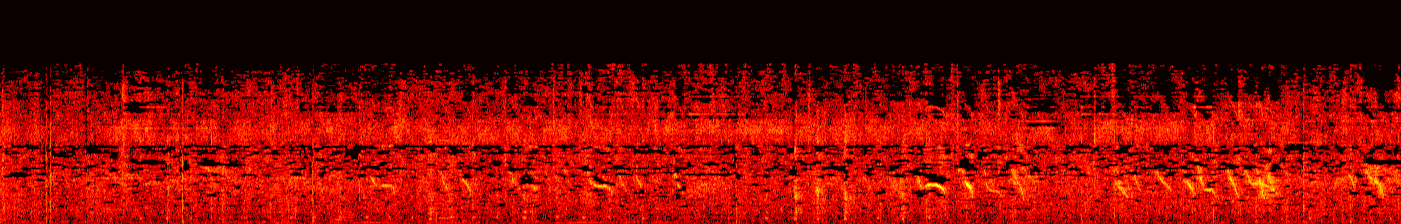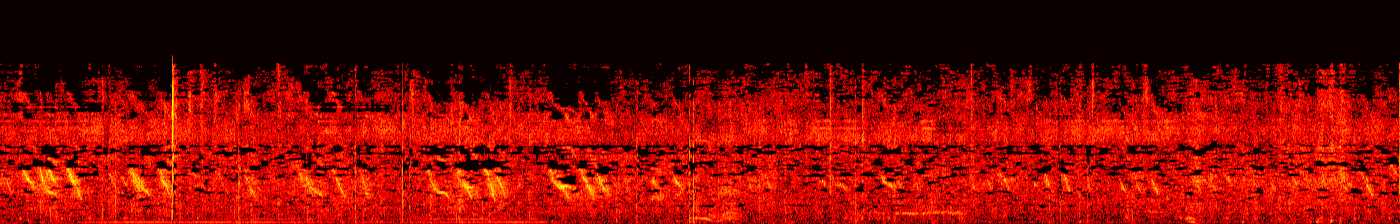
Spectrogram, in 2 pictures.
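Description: Small birds chirping in runs of short, quickly falling high notes, heaviest in the middle of the stretch, over a steady outdoor background hiss.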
